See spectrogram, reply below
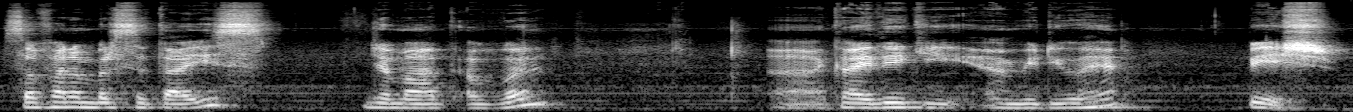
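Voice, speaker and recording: A woman teacher giving a reading lesson to young children, patient and explanatory, who reads example sentences slowly and carefully. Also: low voice, pushed and bright, slight background noise. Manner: patient, explanatory, checks in often. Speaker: primary school teacher.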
